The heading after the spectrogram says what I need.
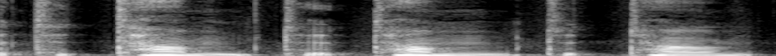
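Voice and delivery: ta-tum said with the second beat stressed each time; demonstrating the da-DUM rhythm of iambic meter. Shown as a demonstration. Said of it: "it stresses every other syllable".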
